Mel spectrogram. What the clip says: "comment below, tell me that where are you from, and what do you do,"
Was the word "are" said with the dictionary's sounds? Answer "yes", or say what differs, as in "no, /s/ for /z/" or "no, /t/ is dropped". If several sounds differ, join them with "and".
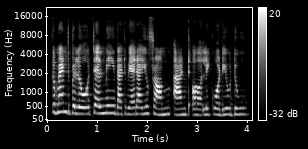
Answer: yes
